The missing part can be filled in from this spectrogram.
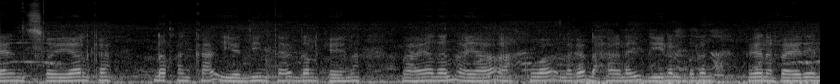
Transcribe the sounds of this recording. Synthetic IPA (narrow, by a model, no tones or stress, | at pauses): aːnsɔjaːlkʰɐ | ɖɑqɑŋkʰɐijɞd̪iːnt̪ʰɐd̪ɐlkʰɛːnɐ | mɑʕjɐðɐnɐjaːɐhkʰʊwɐlɐɣɐɖɑħlɛjbiːlɐlbɐðɐnlɐɣɐnɐfaːiðɛjɪn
